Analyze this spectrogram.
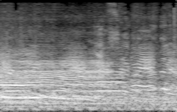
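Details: Sahiwal bull calves at a cattle market bought by a farmer from Mymensingh, Bangladesh; a steady, low drawn-out moo with a flat tone over busy crowd chatter and distant vehicle noise.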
